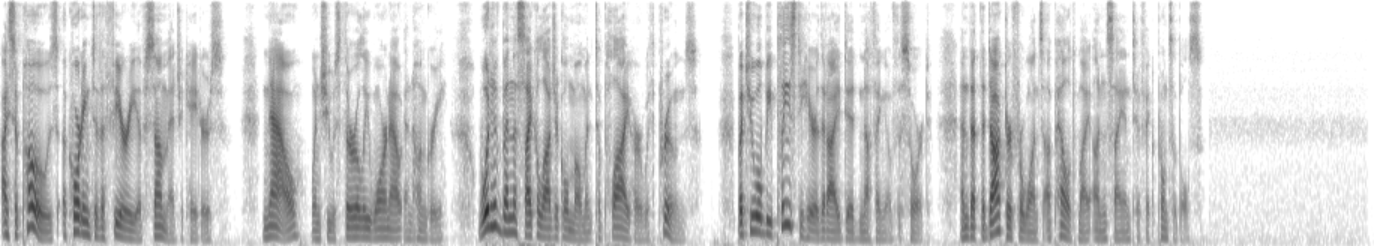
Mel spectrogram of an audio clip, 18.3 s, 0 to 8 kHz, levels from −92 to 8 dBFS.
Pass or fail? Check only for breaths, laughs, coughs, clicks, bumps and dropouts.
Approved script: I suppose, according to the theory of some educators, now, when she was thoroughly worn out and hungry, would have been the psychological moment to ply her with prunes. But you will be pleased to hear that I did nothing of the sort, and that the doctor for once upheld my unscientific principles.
pass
